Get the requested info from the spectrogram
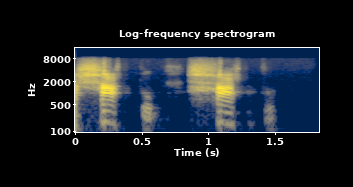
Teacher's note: para falar rato, o som para ali na garganta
